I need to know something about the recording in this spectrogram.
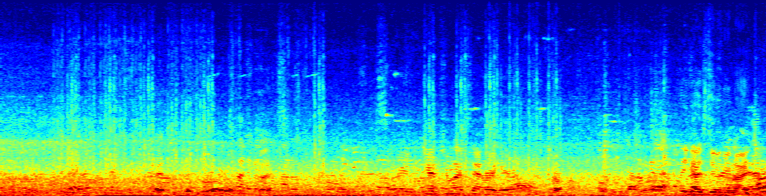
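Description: A young man speaks cheerfully up close.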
